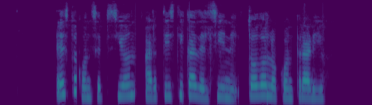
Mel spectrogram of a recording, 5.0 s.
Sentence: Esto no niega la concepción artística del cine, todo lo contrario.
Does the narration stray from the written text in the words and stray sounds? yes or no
yes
